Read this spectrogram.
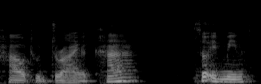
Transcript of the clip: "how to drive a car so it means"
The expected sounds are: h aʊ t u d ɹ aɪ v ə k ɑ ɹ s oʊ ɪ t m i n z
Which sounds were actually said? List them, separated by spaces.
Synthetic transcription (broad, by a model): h aʊ t u d ɹ aɪ ə k ɑ s oʊ ɪ t m i n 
